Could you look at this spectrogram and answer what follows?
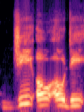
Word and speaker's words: Goode: that came before him his name is Brett good right g o o d pronounced good he's the guest he's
